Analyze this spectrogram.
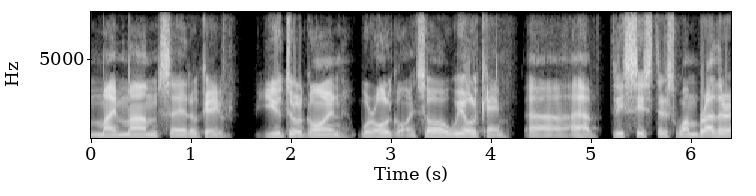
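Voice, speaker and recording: A man with a Spanish accent talks at a moderate pace with hardly any pauses, using a fairly high pitch and fairly even intonation, in a dry, close sound with no echo. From Argentina, San Juan. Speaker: former arm wrestler. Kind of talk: casual podcast interview.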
